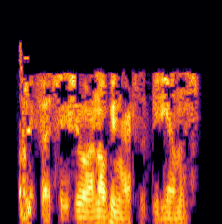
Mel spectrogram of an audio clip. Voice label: Police Dispatch, scanner; Police 1 Dispatch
